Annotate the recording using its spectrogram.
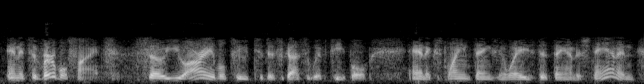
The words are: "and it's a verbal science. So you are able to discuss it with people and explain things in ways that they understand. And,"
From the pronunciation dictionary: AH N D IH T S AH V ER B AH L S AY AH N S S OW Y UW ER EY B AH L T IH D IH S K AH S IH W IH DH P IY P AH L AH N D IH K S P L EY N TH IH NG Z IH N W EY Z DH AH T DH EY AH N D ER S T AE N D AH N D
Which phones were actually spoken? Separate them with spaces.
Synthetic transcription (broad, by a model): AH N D IH T S AH V ER B L S AY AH N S S OW Y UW ER EY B L T IH D IH S K AH S W IH DH P IY P L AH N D IH K S P L EY N TH IH NG Z IH N W EY Z DH AH T DH EY AH N D ER S T AE N D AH N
